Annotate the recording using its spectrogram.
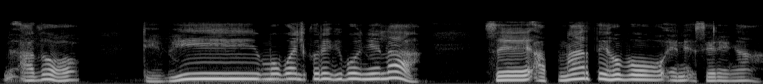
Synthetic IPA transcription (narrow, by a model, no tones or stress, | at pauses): ad̪ɔ | ʈibi | mɔbajlkɔɾɛɡibɔɲɛla | sɛap̚naɾt̪ɛɦɔ̃bɔɛnɛʔsɛɾɛŋa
